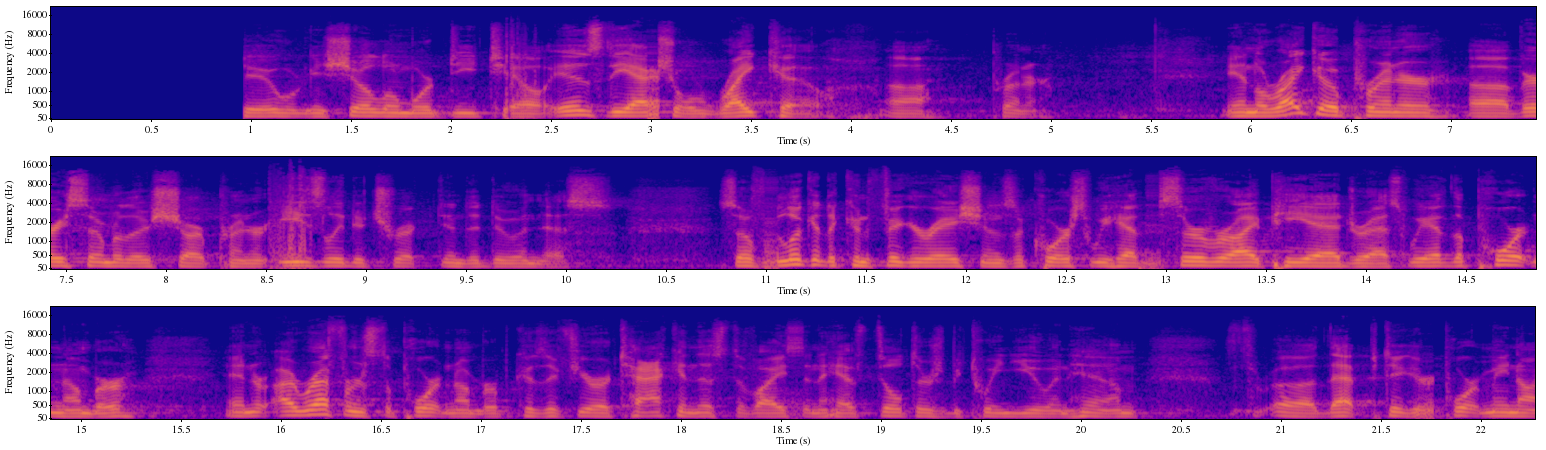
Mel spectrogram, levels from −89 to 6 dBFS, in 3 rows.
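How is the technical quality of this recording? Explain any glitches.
The recording has three distinct kinds of fault: a truncated opening, two bursts of connector crackle, and five short dropouts from lost Bluetooth LE Audio frames.

Cut-off start: the audio begins at 0 s from digital silence, and sound enters abruptly at 0.97 s with no attack or fade. Capture began late, joining a sound already underway. Unlike a dropout, this happens only once, at the very start.

Loose connector crackle: irregular scratchy bursts at 2.28–2.42 s and 8.51–8.73 s. A worn or dirty contact is making and breaking, chopping the signal. The crackle is rough and erratic, with no tonal smear, which separates it from the frame losses.

Lost LE Audio frames: at 2.99 s (50 ms), 11.00 s (60 ms), 12.87 s (90 ms spread over 120 ms, longest run about 70 ms), 18.55 s (60 ms) and 21.68 s (70 ms spread over 120 ms). The LC3 decoder repeats the last spectrum with scrambled phase, so tones blur into a brief noisy wash that fades, rather than crackling. 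The 10 ms steps fit LC3 framing.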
